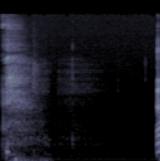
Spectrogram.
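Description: A woman's sigh: one breathy exhale lasting about half a second, fading out.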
